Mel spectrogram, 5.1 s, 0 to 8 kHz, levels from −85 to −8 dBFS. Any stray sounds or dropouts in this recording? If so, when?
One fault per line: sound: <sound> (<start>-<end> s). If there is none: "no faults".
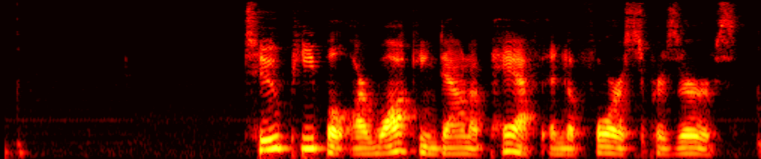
no faults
